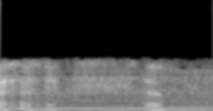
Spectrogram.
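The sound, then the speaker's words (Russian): A car parked nearby idles while its engine warms up, heard from inside another car as a steady low hum throughout, with a voice speaking briefly over it. “тут рядом машина завелась, и вот гудит машина, греет моторчик там, никак не отъедет, надоел уже”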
